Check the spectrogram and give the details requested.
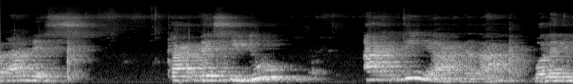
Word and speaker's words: Pardes: Ya, ini bacanya adalah Pardes.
